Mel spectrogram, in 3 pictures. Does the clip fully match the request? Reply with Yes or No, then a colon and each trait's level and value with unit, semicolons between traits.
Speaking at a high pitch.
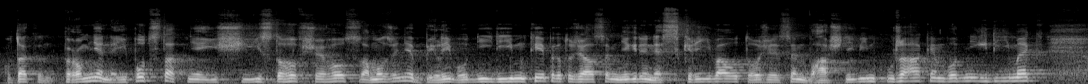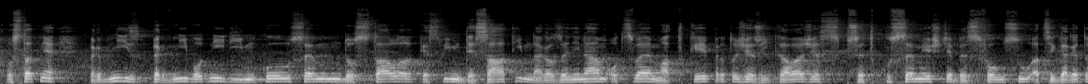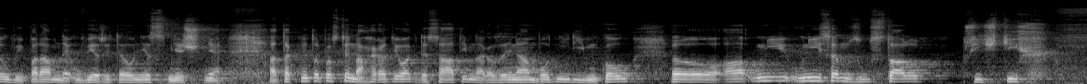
No: low, 125 Hz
